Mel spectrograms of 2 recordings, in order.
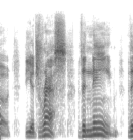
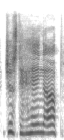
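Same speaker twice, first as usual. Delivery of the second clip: exasperated; 7 semitones higher than usual. Retold or imitated. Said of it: "And I'm like".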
